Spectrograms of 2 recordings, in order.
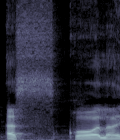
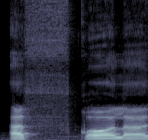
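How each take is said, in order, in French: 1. Le son s est léger et simple. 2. Le son s est lourd et emphatique. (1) "si tu enlèves la langue, tu vas dire" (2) "Au lieu de dire as"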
